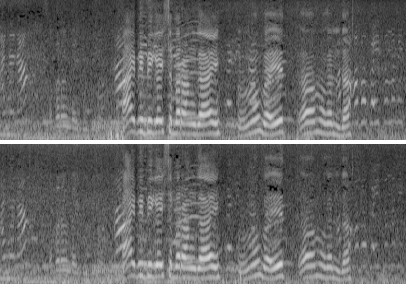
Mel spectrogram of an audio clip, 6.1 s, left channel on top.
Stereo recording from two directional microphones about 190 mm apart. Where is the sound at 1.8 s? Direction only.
Centre (ahead or behind).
